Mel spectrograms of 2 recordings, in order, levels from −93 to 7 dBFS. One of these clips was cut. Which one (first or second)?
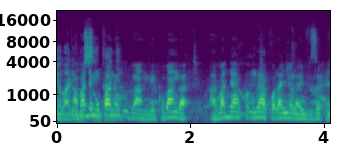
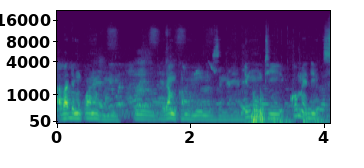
second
